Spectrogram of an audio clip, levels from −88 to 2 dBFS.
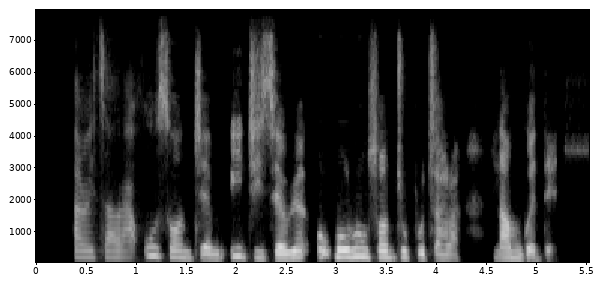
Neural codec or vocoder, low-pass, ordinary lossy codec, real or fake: codec, 16 kHz, 0.9 kbps, LongCat-Audio-Codec; none; none; fake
